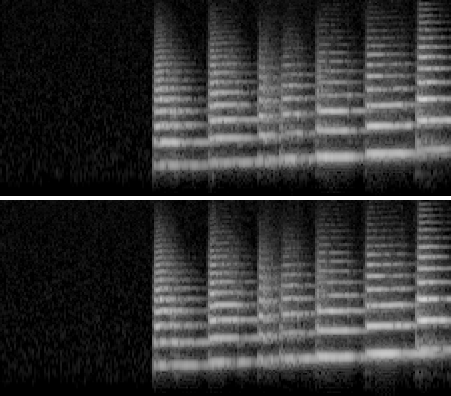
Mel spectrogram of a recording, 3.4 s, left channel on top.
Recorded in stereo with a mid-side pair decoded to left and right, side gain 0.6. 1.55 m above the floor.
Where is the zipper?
I don't hear a zipper.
